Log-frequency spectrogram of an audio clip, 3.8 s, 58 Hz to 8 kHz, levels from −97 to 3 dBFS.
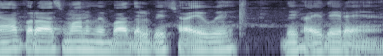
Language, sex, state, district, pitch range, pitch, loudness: Hindi, male, Haryana, Charkhi Dadri, 105-110 Hz, 105 Hz, -16 LUFS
